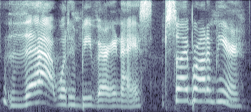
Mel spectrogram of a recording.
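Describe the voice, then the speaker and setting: A woman's voice: mid-range voice, sing-song, normal speed, a bit bright, a little hiss or hum. A woman playing an oddly cheerful, frantic woman on the run in a crime comedy table read. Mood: breezy.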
